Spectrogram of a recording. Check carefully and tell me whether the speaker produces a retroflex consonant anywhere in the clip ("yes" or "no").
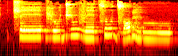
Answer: yes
